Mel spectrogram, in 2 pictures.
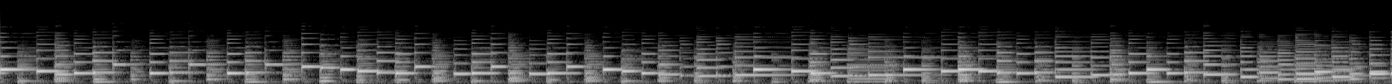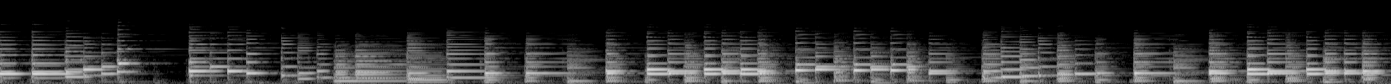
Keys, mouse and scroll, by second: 0.9 n, 1.7 scroll, 6.9 click, 7.9 click, 10.2-11.3 drag, 11.4-12.5 drag, 13.7-14.7 drag, 16.3 Return, 18.5 Escape, 19.5 click, 20.9 click, 22.1 click, 25.5 click.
